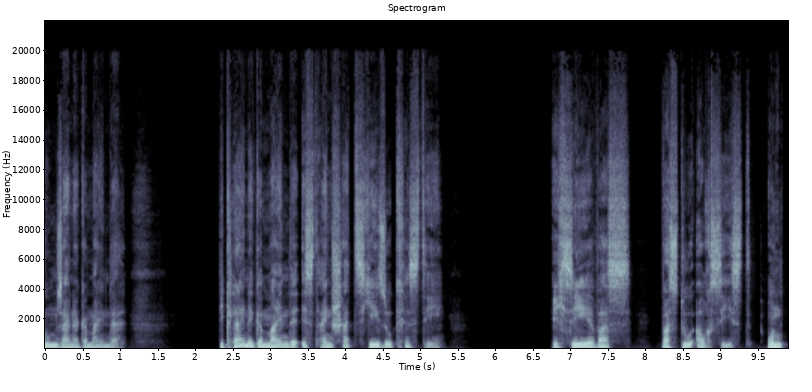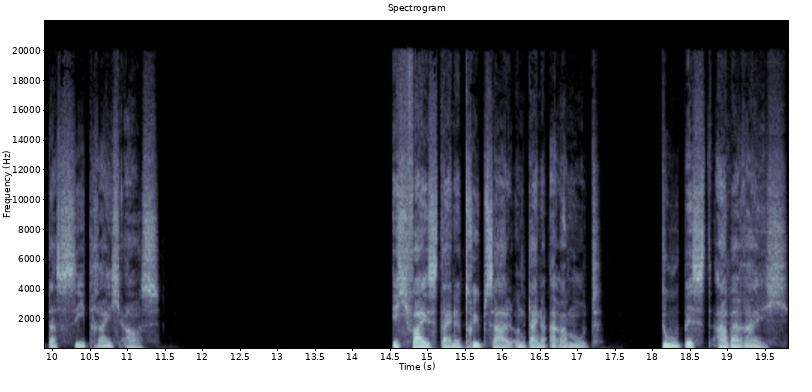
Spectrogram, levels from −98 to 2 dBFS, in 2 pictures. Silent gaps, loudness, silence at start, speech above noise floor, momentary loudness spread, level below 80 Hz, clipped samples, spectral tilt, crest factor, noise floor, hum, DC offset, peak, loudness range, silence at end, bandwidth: 14.41-14.45 s; -23 LUFS; 0 s; over 68 dB; 10 LU; -42 dBFS; under 0.1%; -4.5 dB/octave; 20 dB; under -90 dBFS; none; under 0.1%; -4 dBFS; 6 LU; 0 s; over 20 kHz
